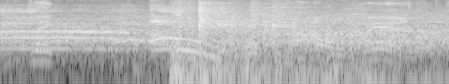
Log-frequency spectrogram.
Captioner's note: men grunt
